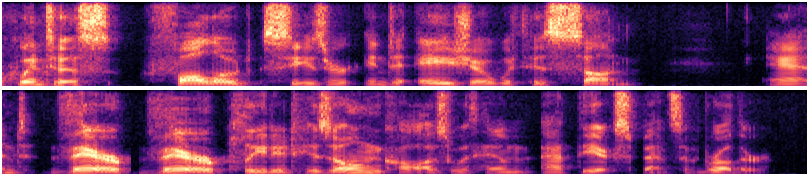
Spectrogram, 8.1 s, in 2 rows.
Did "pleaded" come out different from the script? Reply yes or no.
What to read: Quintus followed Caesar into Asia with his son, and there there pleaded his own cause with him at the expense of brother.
no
